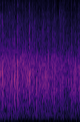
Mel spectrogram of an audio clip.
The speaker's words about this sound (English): Si le vamos a un aplauso, dárselo fuerte. If you give him an applause, give him a big one.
